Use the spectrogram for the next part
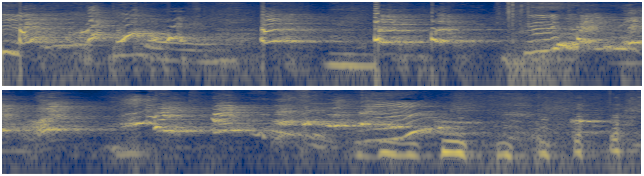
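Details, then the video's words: Pug named Ruby fighting a vacuum cleaner indoors, letting out rapid high yapping barks one after another, with a person's voice and household noise mixed in. "Ruby the pug vs. the vacuum"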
